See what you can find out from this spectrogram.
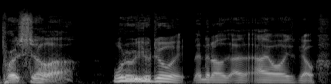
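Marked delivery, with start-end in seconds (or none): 0.0-1.8 voice used with pets. Showing the others the voice used when talking to animals, a pet-talk voice. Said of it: "Mine's like, I'll go".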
